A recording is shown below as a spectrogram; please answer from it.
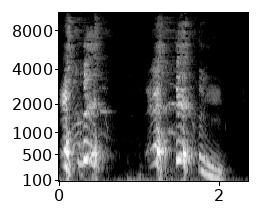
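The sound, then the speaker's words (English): Coughing in two short bursts separated by a brief pause, each made of a few throaty, rough expulsions at moderate loudness. “I think I'm going to cough.”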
